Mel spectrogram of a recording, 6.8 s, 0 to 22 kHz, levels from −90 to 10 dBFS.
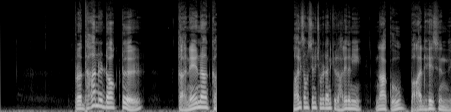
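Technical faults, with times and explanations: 3.24–4.40 s, playback stall: right after "తనే నా" the speech cuts out mid-flow and the output stays silent for about 1.16 s before resuming. The likely cause is the player running out of buffered data or its audio thread being blocked until it recovered.
4.40–5.56 s, time-compressed catch-up: once output resumes after "తనే నా", the speech runs at roughly twice normal rate for about 1.16 s while pitch stays unchanged. Short segments are being dropped and cross-faded to clear the backlog the stall built up.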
